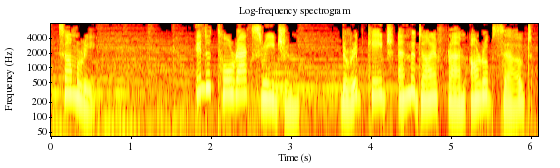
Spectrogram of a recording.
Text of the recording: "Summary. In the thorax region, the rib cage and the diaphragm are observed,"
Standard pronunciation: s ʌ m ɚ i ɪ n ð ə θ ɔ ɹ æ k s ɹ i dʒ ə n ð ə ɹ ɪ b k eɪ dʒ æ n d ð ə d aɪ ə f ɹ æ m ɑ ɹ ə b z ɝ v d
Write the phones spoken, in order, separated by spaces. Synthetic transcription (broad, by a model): s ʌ m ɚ i ɪ n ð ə t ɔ ɹ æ k s ɹ i dʒ ə n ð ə ɹ ɪ b k eɪ dʒ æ n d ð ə d aɪ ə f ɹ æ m ɑ ɹ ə b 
